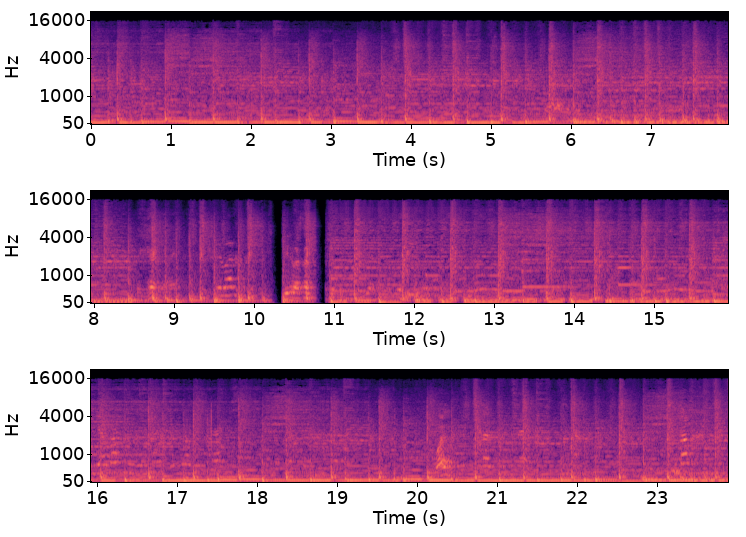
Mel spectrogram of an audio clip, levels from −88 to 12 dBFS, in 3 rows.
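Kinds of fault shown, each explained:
Call audio freeze: Around 10.21 to 10.37 s the sound stalls and the last bit gets stretched into a fading buzz or hiss, with about 40 ms of near-silence at the tail, roughly 130 ms in all. Nothing seems to be skipped afterwards; it just picks up where it left off, a bit later than before. That pattern points to packets likely being held up in transit until the jitter buffer ran dry.
Burst of packet loss: At 10.76 to 10.91 s there's a second hole, this time about 120 ms of audio that's genuinely gone. The receiver papers over it by carrying the last sound forward and letting it fade, dipping to silence for the final 20 ms or so. When the audio comes back it has jumped ahead, so the piece that belonged in that gap never turns up.
Call bitrate drop: Right after that, from about 11.02 to 12.74 s, the encoder gets squeezed from 40 kbps down to 17 kbps and sits at the bottom for around 1.7 s. 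With that few bits the codec has to code much more coarsely and shave off the top end, so this stretch sounds rougher and duller until the bitrate climbs back.
Jitter buffer speed-up: Between 17.59 and 18.01 s the receiver decides it's holding too much audio and trims it back, snipping out tiny pitch-period-sized slices again and again, about 40 ms worth altogether. The pitch stays put, but the audio plays roughly 7% fast through that patch, so it comes across as slightly hurried for under half a second.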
